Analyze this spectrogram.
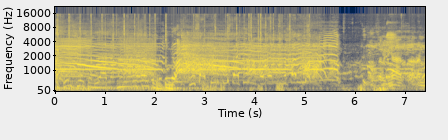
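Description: A large outdoor crowd cheers and shouts loudly.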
